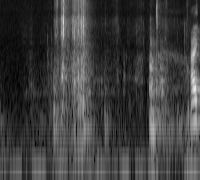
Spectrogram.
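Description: Tarot deck being handled and shuffled, a brief papery rustle of cards about half a second in.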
